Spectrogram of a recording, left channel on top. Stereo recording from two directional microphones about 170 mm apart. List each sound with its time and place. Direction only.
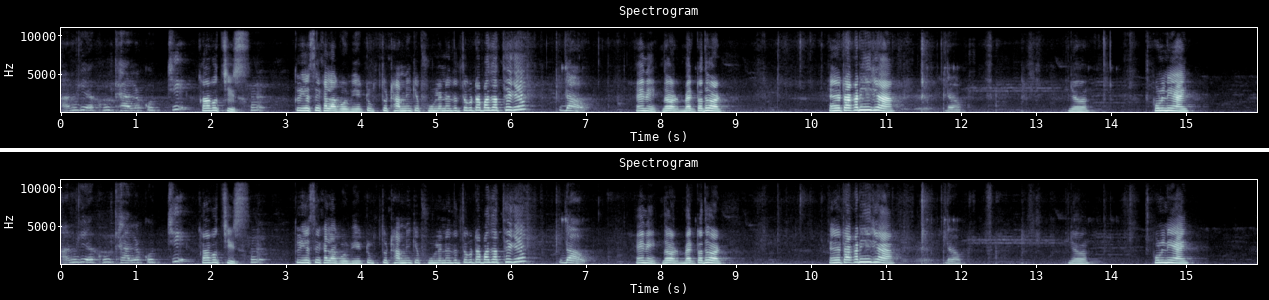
0.3 s a child's voice: 30° right (ahead or behind)
1.8 s a woman's voice: centre (ahead or behind)
6.7 s a child's voice: 30° right (ahead or behind)
7.6 s a woman's voice: centre (ahead or behind)
10.2 s a woman's voice: 5° left (ahead or behind)
13.4 s a woman's voice: centre (ahead or behind)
